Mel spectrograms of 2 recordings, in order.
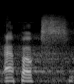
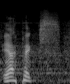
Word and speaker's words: epochs: i have model.fit where epochs epochs epics depending on how you pronounce it is a hundred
